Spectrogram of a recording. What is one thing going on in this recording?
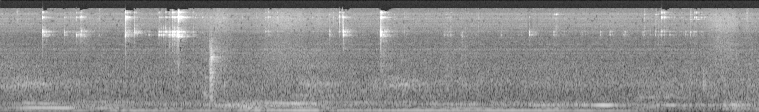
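Metal parts click and clink as a hand handles them.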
